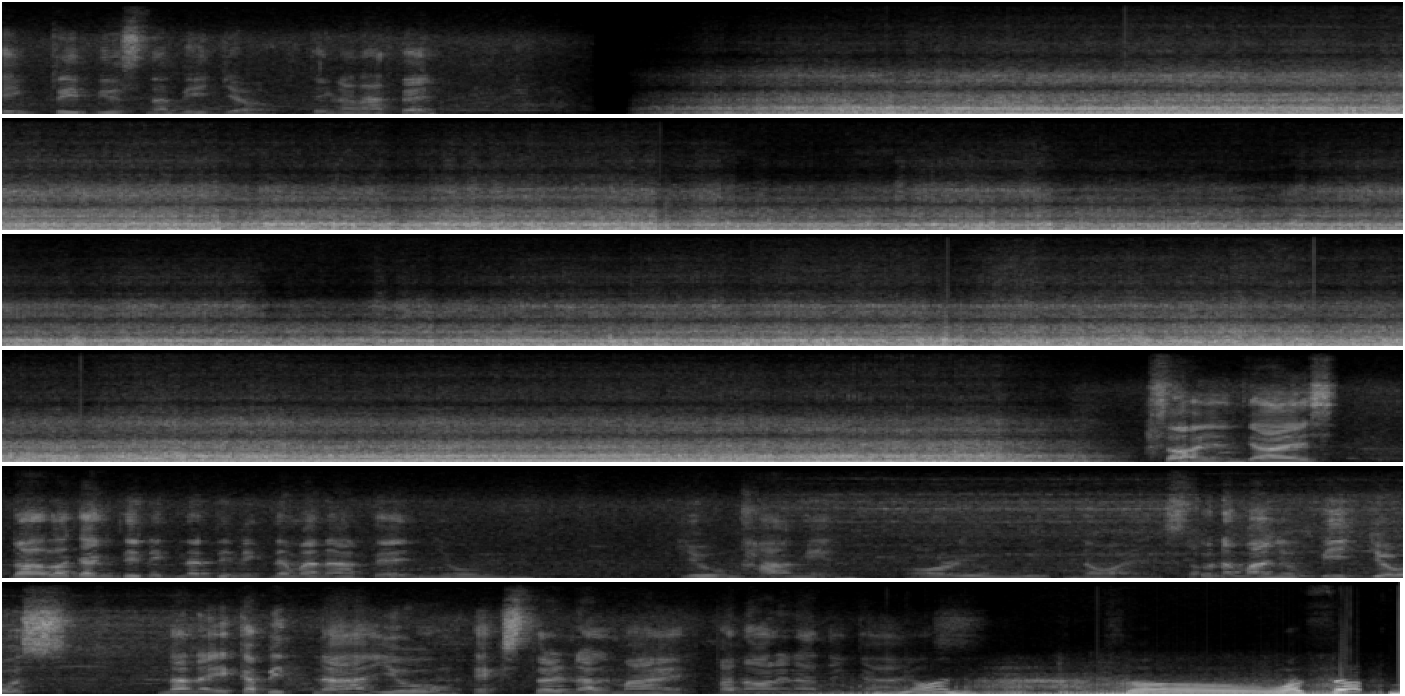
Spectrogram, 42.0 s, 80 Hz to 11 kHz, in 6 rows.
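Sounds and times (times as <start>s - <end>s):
wind buffeting microphone: 3.2s - 26.4s, 38.7s - 42.0s
motorcycle engine hum: 3.2s - 26.6s.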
